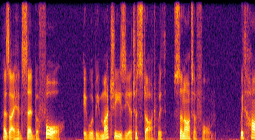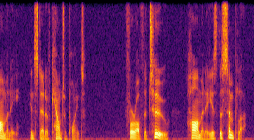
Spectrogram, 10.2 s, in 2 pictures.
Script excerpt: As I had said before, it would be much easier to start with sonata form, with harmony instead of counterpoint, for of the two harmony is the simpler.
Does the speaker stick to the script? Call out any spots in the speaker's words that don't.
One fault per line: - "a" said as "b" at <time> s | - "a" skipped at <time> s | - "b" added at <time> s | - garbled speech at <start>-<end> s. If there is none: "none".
none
